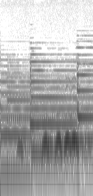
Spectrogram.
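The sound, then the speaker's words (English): An owl named Polly hooting: a low, wavering tone that warbles up and down over a steady humming drone, with two soft breathy onsets, moderately loud and with no talking. “Hey, it's Polly, our owl. She's flying in with the fun facts.”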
